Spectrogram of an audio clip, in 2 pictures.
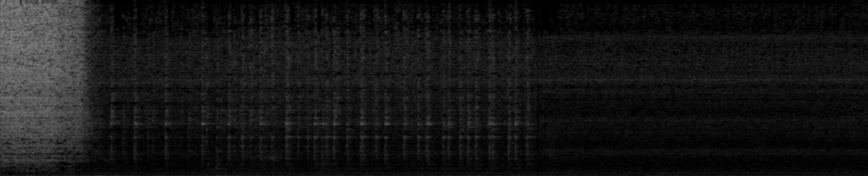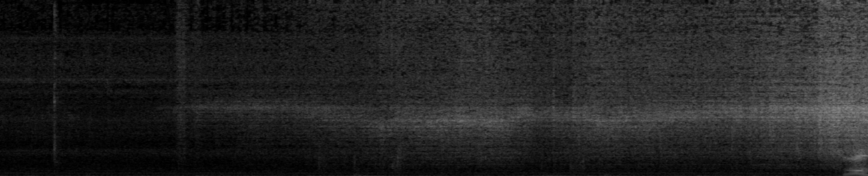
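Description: The pressure relief valve on a Bellman stove-top espresso steamer vents steam with a steady, faint hiss that swells into a louder, brighter rush near the end, with no voices over it.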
